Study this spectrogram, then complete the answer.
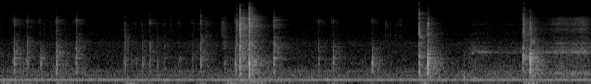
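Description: Steady clicking of a computer keyboard as Python code is typed, with irregular keystrokes and a few louder taps over a constant low electrical hum.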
